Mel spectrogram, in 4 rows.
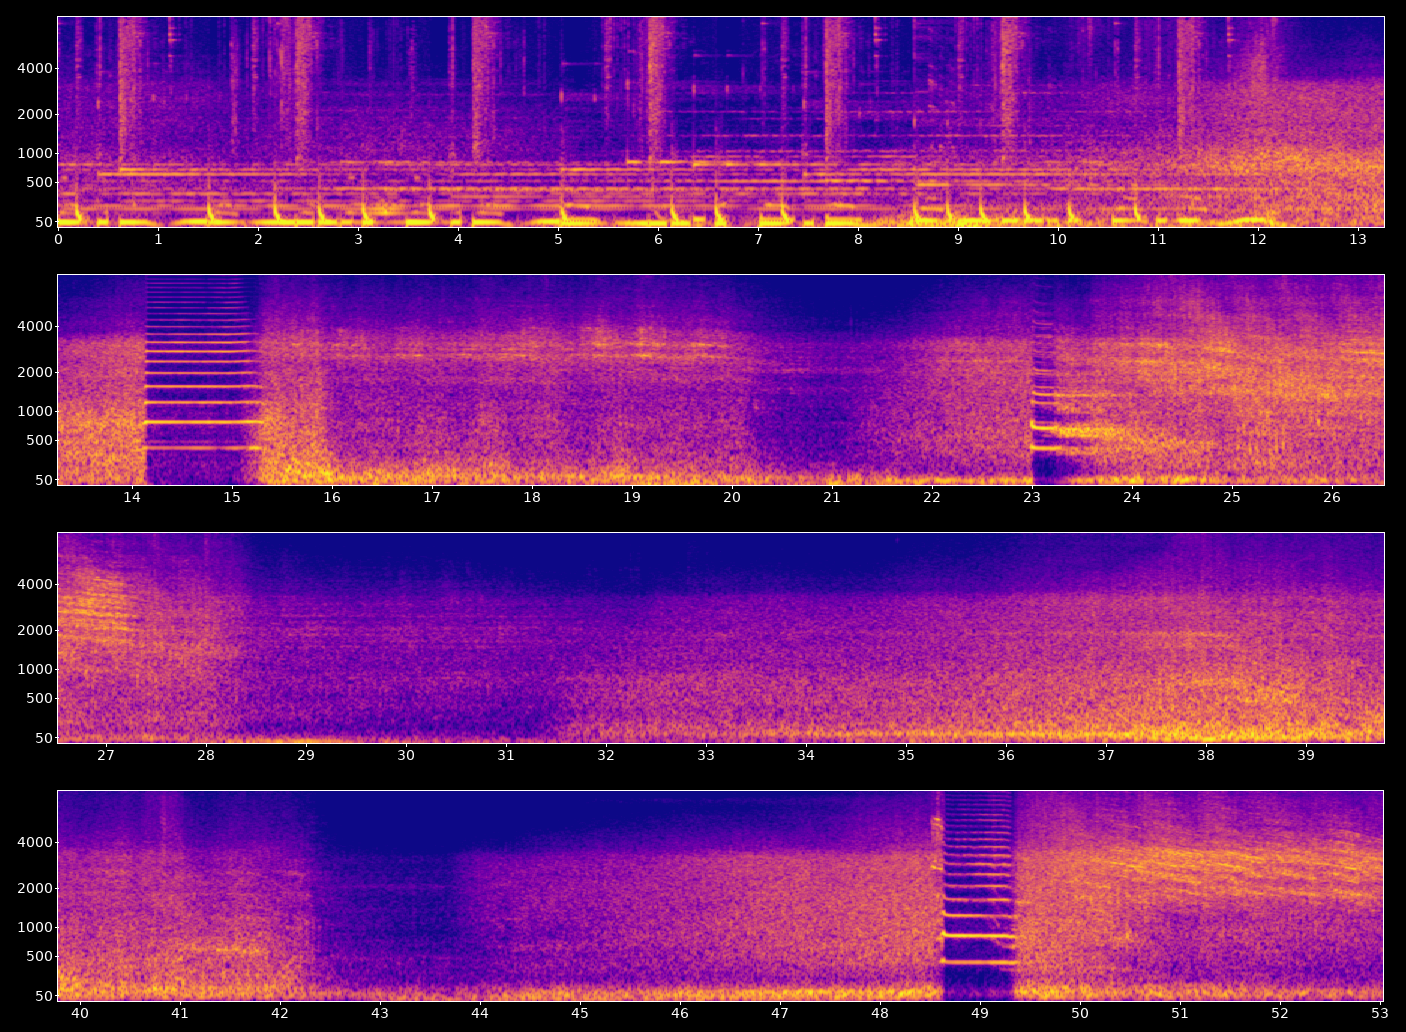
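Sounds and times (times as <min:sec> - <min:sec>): express trains passing: 0:00.0 - 0:53.0
train horn: 0:14.1 - 0:15.6, 0:23.0 - 0:23.9, 0:48.5 - 0:49.6.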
